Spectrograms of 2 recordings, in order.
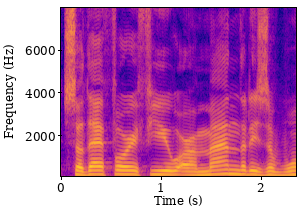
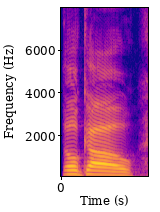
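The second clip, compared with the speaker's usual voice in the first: ordinary talk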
